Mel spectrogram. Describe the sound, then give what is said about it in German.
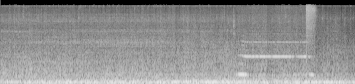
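A small miniature park railway train in the palace garden in Karlsruhe rumbles along steadily with a low, continuous engine drone, a brief whistle-like tone sounding near the end, followed by a short hiss of released air. “Das reinste Vergnügen - mit der Schlossgartenbahn in Karlsruhe unterwegs”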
